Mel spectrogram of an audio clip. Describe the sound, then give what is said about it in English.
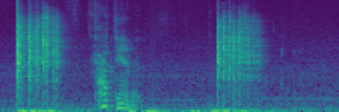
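A large die falls and clatters and rattles across a hard surface in two bright bursts, with a brief exasperated curse from a man between them. “So, it's gonna be one roll of the big die.”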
